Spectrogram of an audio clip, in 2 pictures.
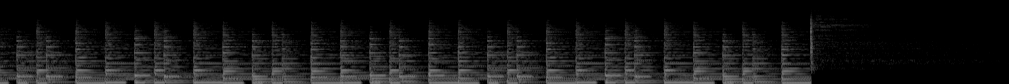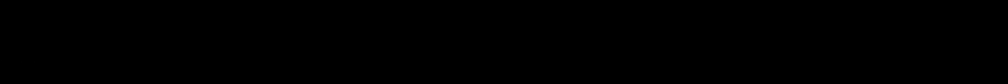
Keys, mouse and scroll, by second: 17.4 right click.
